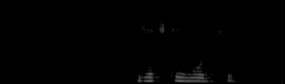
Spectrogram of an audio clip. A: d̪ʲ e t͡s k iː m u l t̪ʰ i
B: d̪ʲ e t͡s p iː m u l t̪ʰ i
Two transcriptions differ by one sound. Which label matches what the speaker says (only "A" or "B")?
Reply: A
